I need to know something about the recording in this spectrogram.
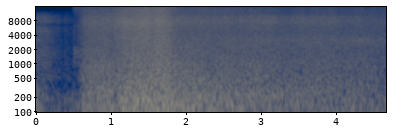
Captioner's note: waves crash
